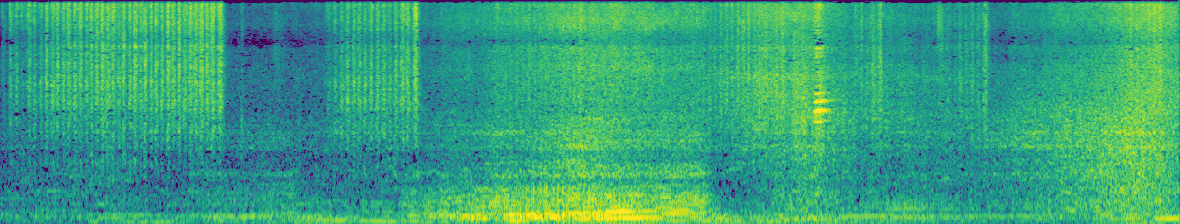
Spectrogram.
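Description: A motor vehicle's engine passing by: a low hum that swells to its loudest about halfway through, fades, then rises a little again near the end.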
